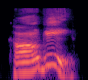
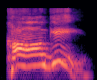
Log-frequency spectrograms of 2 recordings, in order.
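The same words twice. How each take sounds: First: Said in the usual way. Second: Congee said louder and slower, KAHNG-kee. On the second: Retold or imitated. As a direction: spell out Congee loud and slow to a tourist. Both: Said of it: "saying the word louder and slower".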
